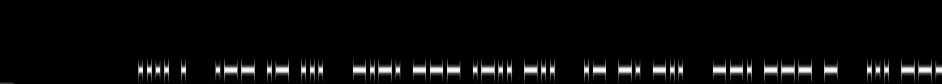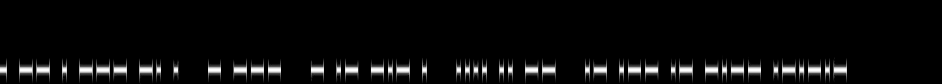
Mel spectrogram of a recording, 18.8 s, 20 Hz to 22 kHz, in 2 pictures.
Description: Morse code, heard as a keyed tone, about 28 wpm, 700 Hz. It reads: HE WAS COLD AND GOT SOMEONE TO TAKE HIM AWAY.
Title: Sentences from Top 1000 Words - Review Part 4 - 28wpm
